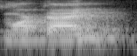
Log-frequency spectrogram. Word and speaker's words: Martijn: my name is suggesting, I'm Dutch actually, so it's Martijn. Martin will do the job as well, because I know also perfectly well that Martijn obviously is not the most easy thing to pronounce for non-Dutch people.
